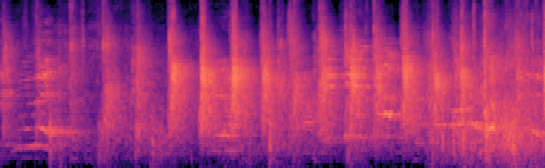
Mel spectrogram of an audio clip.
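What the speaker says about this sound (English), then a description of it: "Crowd is coming to life here at the Nile Theater for D-Man." A wrestling crowd at the Nile Theater claps steadily and cheers as a match heats up, with sharp overlapping claps and thuds close by and a ring commentator talking throughout.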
